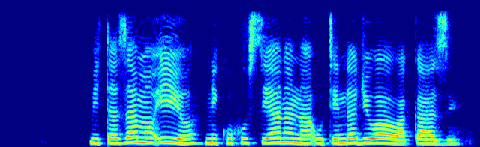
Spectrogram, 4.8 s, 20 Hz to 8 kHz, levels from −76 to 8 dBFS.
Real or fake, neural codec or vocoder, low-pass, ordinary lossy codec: fake; codec, 16 kHz, 0.9 kbps, LongCat-Audio-Codec; 7.2 kHz; AAC, 48 kbps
